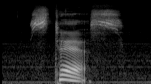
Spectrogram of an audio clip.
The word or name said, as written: stairs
